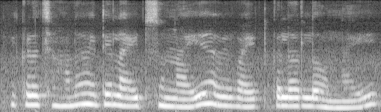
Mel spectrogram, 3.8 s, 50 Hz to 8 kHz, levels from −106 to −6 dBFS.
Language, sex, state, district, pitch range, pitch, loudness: Telugu, female, Telangana, Hyderabad, 210-250 Hz, 225 Hz, -12 LUFS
